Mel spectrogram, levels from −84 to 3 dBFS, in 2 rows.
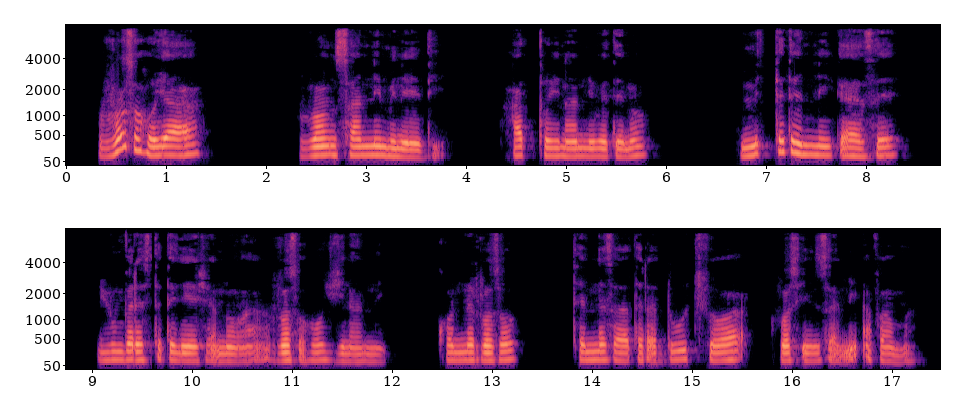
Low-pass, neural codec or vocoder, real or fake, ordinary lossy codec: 7.2 kHz; vocoder, 22.05 kHz, 80 mel bands, Vocos; fake; AAC, 32 kbps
